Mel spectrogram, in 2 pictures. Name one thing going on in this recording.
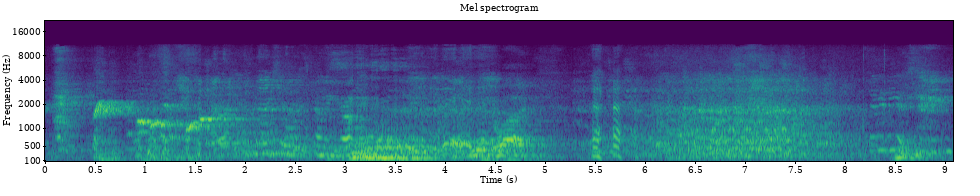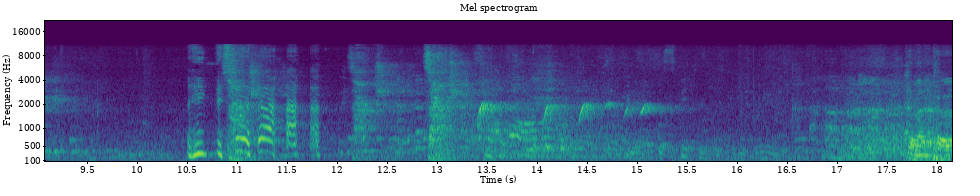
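A man talks animatedly through a loudspeaker in a large echoing hall.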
